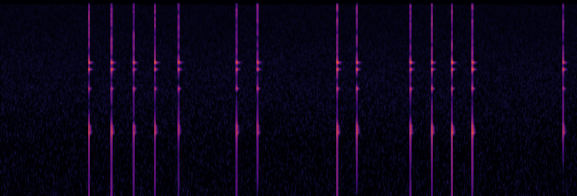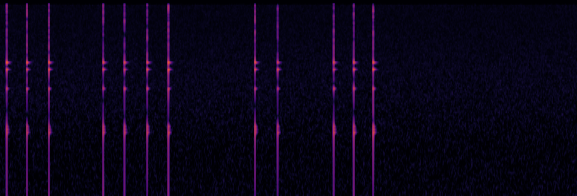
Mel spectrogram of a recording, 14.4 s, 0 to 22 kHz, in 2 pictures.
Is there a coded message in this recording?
Yes: tap code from 1.1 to 12.0 s, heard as taps on glass, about 4 knocks a second. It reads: WITH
